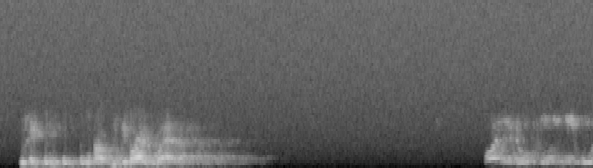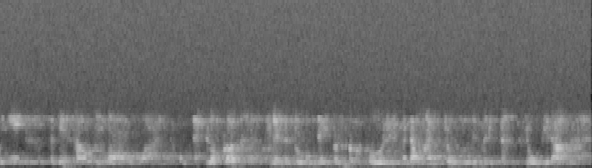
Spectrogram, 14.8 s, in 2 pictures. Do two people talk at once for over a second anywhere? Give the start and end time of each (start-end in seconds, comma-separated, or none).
none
